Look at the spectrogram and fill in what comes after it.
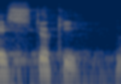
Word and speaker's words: Stookie: My running partner, my buddy in this marathon, is a friend of mine named Jay Stookie. Rhymes with Wookie.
